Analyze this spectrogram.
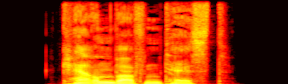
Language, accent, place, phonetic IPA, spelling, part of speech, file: German, Germany, Berlin, [ˈkɛʁnvafn̩ˌtɛst], Kernwaffentest, noun, De-Kernwaffentest.ogg
- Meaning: nuclear weapon test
